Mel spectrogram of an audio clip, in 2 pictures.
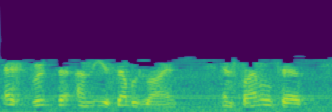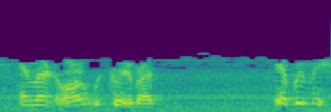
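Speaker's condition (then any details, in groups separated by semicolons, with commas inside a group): Stroke affecting throat muscles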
